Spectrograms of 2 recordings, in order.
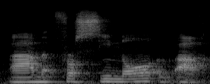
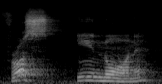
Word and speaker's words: Frosinone: In terms of our rivalries here, Catania, Messina, Frosino, there we go, first mispronunciation of a name, right there. Frosinone, there are, that is still horrid.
